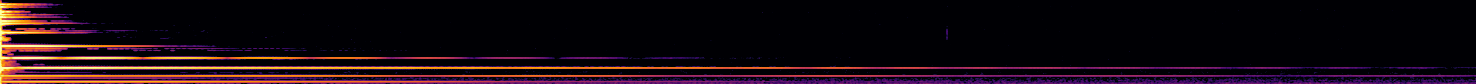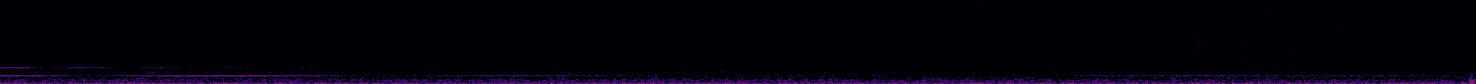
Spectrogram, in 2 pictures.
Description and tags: Singing bowl struck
